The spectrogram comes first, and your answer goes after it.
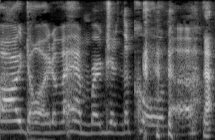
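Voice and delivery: put-on elderly British man voice. Playing a 72-year-old British man named Bill Wilkins, elderly British voice. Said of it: "starts talking like an elderly British man".

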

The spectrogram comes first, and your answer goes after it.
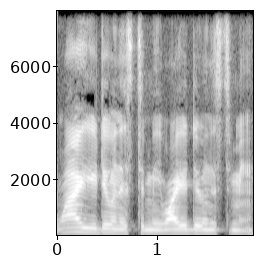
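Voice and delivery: ordinary talk

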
